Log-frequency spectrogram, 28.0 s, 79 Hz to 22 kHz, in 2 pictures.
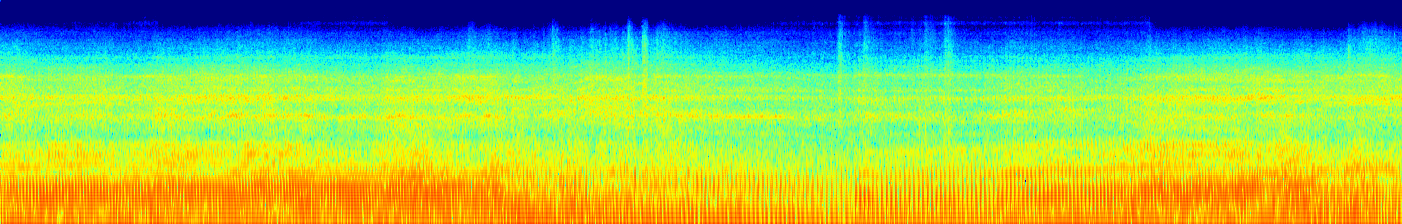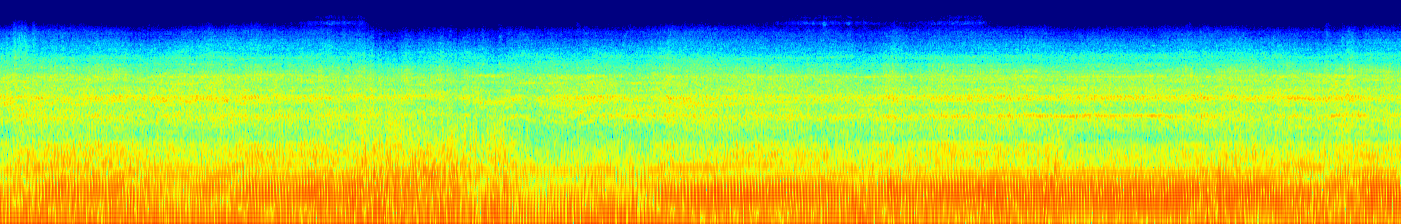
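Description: Honda CRF300 Rally's single-cylinder four-stroke engine running as the bike is ridden, its note easing off briefly about six seconds in and again near nineteen seconds before picking back up.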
